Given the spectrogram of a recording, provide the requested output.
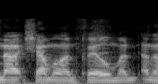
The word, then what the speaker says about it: Shyamalan: It's Shyamalan. – Shyamalan.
